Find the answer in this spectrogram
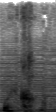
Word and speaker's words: Wacom: This is pronounced Wacom.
